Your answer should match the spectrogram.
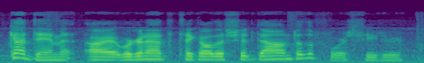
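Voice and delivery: ordinary delivery

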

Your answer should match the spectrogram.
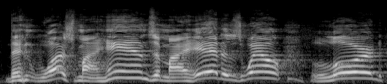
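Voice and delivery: loud, high eager plea; exclaiming. Retold or imitated. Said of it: "Simon Peter exclaimed".

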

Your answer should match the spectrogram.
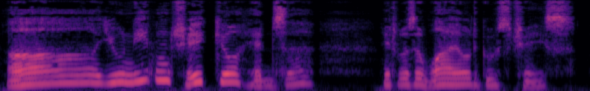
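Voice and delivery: the kindly locksmith softening bad news. Locksmith consoles Haredale.

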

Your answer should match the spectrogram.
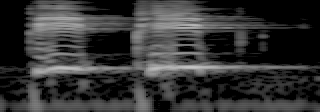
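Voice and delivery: high whistle-like peep peep; cheerful high train whistle; engine whistle peep. Acted. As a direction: toot it like a little engine's whistle. Thomas whistling to people.

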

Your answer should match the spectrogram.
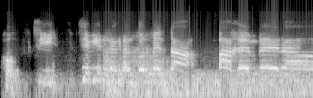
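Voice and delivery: high, loud storm warning; drawn-out high yell to the crew; alarmed captain's shout. Acted. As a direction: shout orders over a coming storm. Hunter orders crew before storm.

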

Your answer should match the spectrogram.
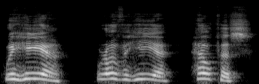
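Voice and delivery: high, loud shouts for help; calling out. A narrator's reading. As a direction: call across the dark to rescuers. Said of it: "She called out".

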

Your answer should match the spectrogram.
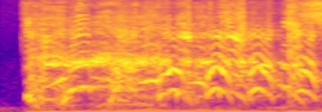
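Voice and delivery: high, loud burst of laughter. Real, not acted. Angela asks if that's his son.

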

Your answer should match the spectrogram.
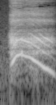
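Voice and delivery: high, sharp awed gasp; breathless thrilled gasp. Real, not acted. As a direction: gasp at a rare pull. Rare card revealed.

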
